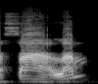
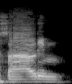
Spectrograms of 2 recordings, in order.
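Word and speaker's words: سالم: ini gimana cara membacanya, apakah salim apa salam apa salum dan lain sebagainya gitu ya. E jadi di sini misalnya cara baca nih cara bacanya ya kan salim ini apa salam apa salum gitu kan ya kan beda-beda gitu. Nah makanya ternyata bacanya salim gitu kan.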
